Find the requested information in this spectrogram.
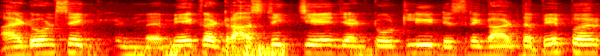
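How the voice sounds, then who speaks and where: This man's voice has a dark, mellow tone and a monotone, flat intonation. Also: fairly high pitch for a man, moderate pace. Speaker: surgery lecturer. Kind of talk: online revision lecture. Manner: hesitant with fillers.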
